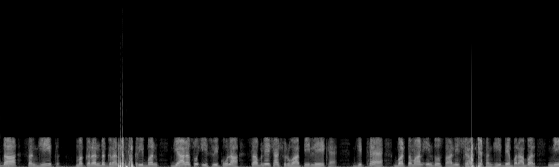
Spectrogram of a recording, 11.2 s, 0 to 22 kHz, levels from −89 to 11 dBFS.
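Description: Speech runs through the GSM full-rate codec for the whole clip, and the damage is plainly audible. The voice has a buzzy, gravelly grain because the codec rebuilds it from a vocal-tract filter driven by a regular pulse train, keeping only a thinned-out excitation, and nothing above 4 kHz survives. That fits 13 kbps GSM full rate. Plain band-limiting sounds muffled but smooth, while this roughness is built into the voice itself and stays constant from start to finish.

GSM bit errors break in twice, from 2.34 to 2.68 s and from 9.16 to 9.67 s. In each burst the voice turns to squawks, pops and gargling. Corrupted filter, pitch and gain values are reaching the decoder, so individual frames get a warped spectrum or a sudden jump in level. Lost packets would leave gaps, muting or smooth concealment. Here the damaged frames are still played, which is why the sound becomes garbled instead of going quiet. 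The error density is high in both stretches, roughly 8% of bits in the first and 6% in the second.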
